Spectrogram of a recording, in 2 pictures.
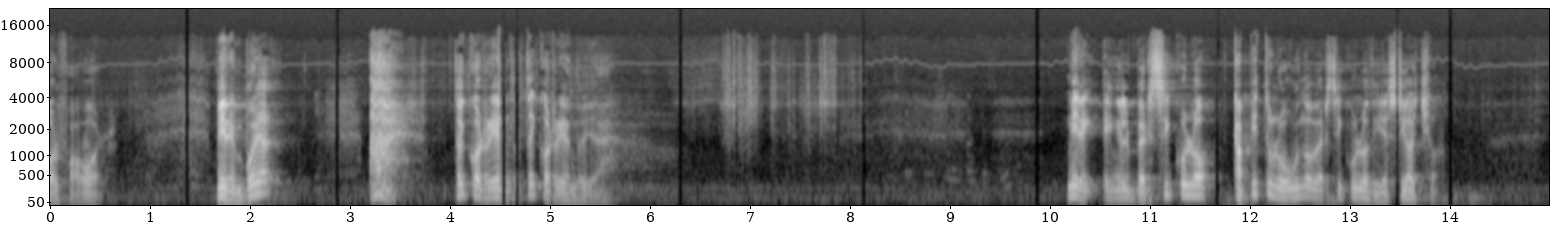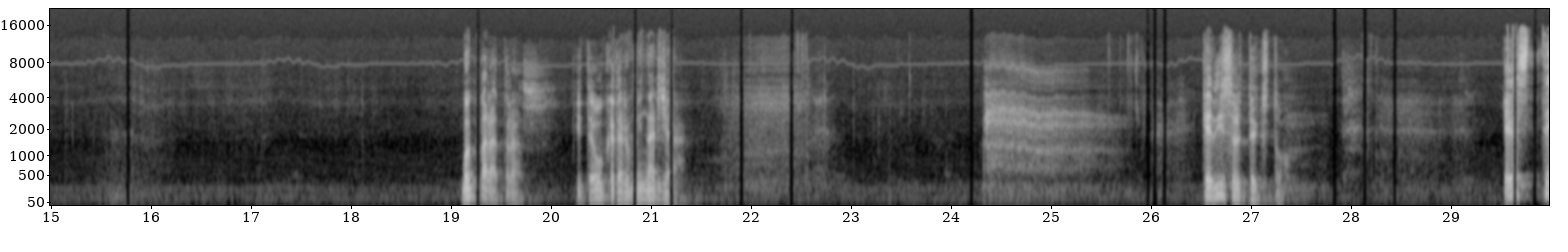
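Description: An elderly man preaches with animation through a microphone, with pauses between phrases.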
